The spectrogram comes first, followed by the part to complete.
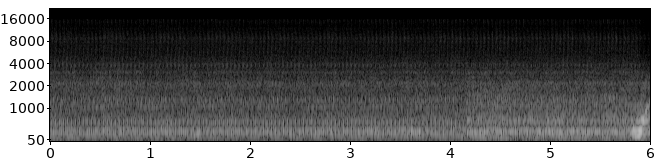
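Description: Steady running sound of a freight train of coal hopper cars rolling past, with a constant low hum underneath; it grows slightly louder about four seconds in.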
